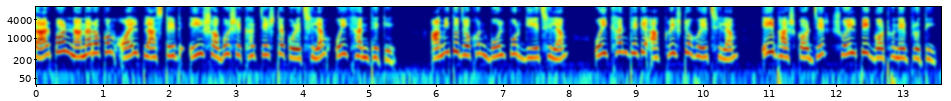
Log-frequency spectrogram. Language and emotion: Bengali, neutral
